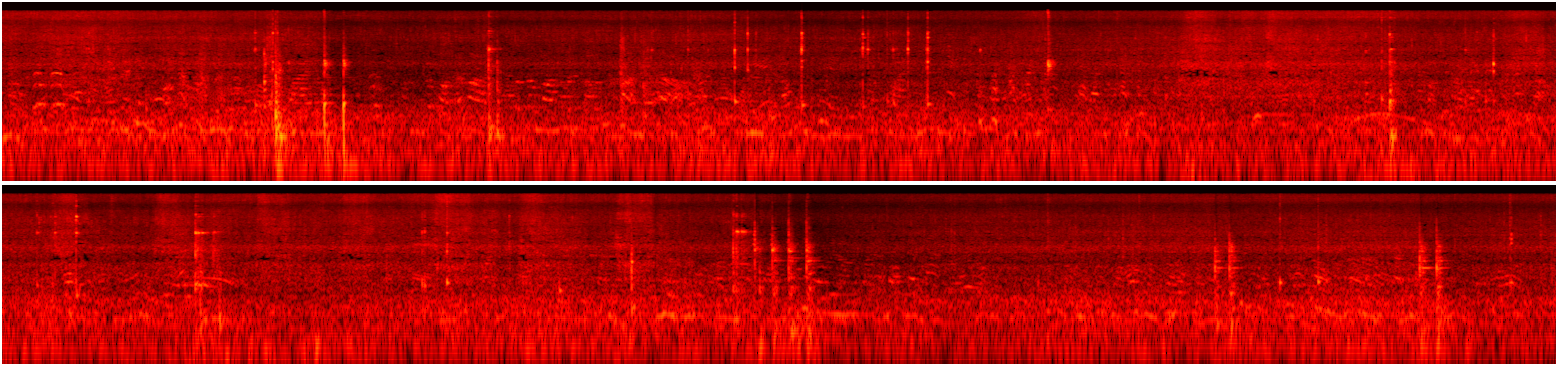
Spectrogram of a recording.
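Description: Chili and shrimp-paste sauce sizzling in hot oil in a large wok while a wooden spatula stirs and scrapes it, with scattered sharp clicks and taps from the utensils against the pan, bunched in short runs.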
